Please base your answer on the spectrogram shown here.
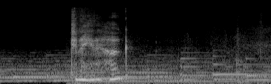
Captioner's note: voiceover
